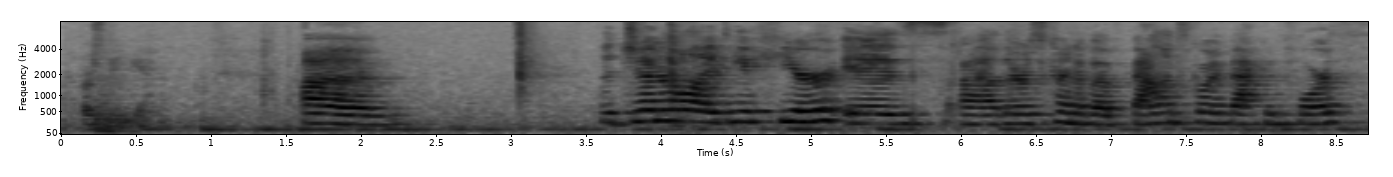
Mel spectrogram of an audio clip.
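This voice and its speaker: A woman talks at a fairly slow pace and fairly high pitch, her intonation fairly even and her pauses long and frequent. Audible room echo and noticeable background noise fill the recording. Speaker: student tutor coaching a quiz team. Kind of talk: informal tutoring session.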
